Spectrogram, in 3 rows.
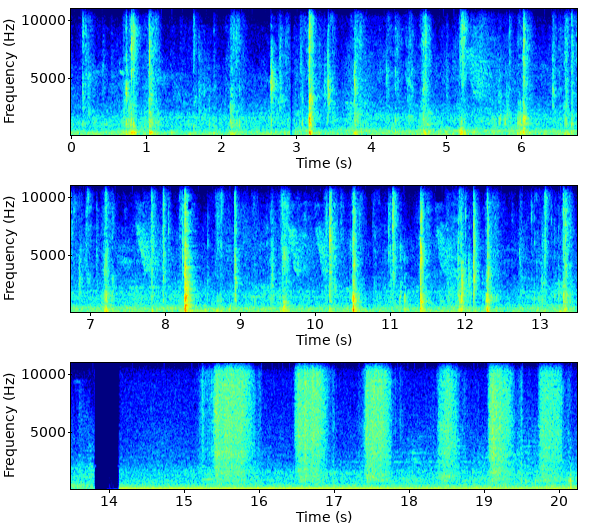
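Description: Hands kneading and folding a thick fluffy slime, giving many sharp pops and clicks as air pockets burst. About 14 s in, it cuts to a different, foamy slime pressed in a slow rhythm of soft squishes, about one a second, over a low steady hum.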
